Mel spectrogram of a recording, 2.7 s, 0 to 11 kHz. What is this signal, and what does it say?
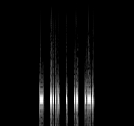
Morse code, heard as a keyed tone, about 53 wpm, spaced as for 37 wpm, 690 Hz. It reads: THEIR
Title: 2x Character Spacing - Top 100 Words - 50wpm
